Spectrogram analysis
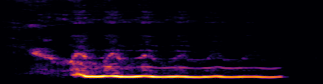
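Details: Big Doberman crying indoors while its sister is in surgery: a drawn-out, steady moaning howl begins slightly higher, then settles into a long level tone of about two and a half seconds before stopping abruptly.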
